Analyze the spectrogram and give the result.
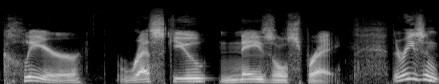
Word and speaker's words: Xlear: This is safe, and one of the lead ingredients in it is xylitol, and that's why the name Clear. Clear is spelled X, as in the case of xylitol, X-L-E-A-R, and their rescue formulation is incredible, containing oregano, tea tree, parsley, patiarco, and grapefruit seed extract.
